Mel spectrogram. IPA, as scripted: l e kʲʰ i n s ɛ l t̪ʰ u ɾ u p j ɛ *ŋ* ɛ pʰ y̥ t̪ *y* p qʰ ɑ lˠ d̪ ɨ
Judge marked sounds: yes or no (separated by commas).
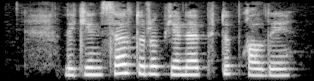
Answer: no, yes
